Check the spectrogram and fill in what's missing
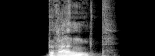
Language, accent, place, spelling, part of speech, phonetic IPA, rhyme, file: German, Germany, Berlin, drangt, verb, [dʁaŋt], -aŋt, De-drangt.ogg
- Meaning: second-person plural preterite of dringen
